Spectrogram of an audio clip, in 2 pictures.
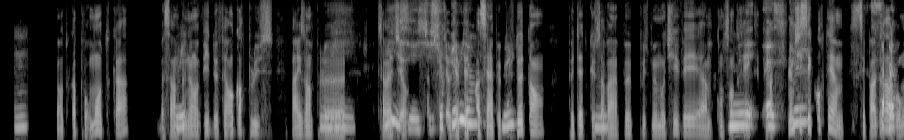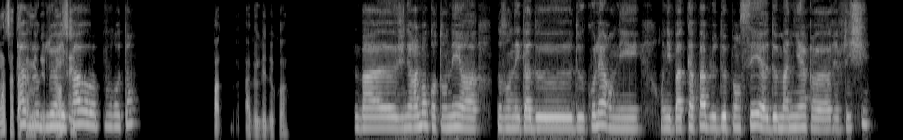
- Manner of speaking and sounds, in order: tapping; stressed: "plus"; other background noise; stressed: "capable"
- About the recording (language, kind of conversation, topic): French, unstructured, Penses-tu que la colère peut aider à atteindre un but ?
